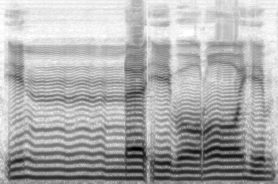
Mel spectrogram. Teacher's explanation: tahan bunyi nun yang bertasydid karena ia ghunah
